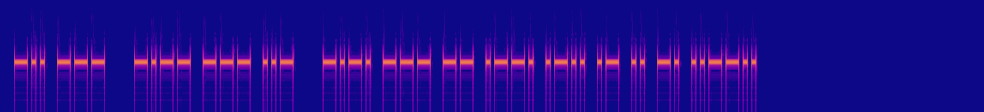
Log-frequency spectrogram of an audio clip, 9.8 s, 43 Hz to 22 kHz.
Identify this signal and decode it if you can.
Morse code, heard as a keyed tone, about 28 wpm, 700 Hz. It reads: DO YOU COMPLAIN?
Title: Sentences from Top 1300 Words 28wpm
